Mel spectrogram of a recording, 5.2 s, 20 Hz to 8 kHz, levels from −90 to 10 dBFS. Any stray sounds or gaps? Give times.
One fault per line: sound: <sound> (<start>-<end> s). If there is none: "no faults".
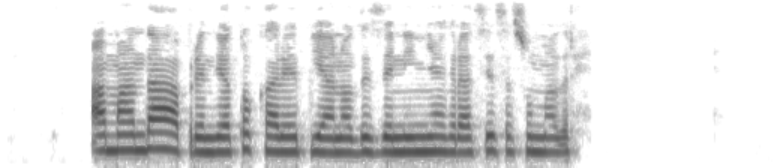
no faults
